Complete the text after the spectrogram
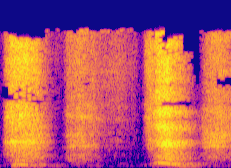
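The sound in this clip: A voice imitates the loud, snake-like hissing breaths of people blowing hard during breath-awareness meditation: four harsh, airy bursts in quick succession.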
